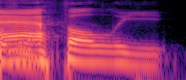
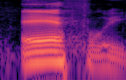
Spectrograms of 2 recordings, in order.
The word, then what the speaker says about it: athlete: three syllables I didn't know athlete had three syllables in it it does athlete athlete what's that from uh a benchwarmer yes it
